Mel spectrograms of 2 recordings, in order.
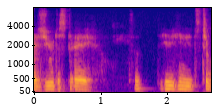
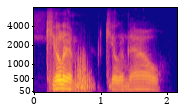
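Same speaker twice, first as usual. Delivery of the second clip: demonic voice. Voicing a demon urging a killing: demonic inner voice. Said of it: "This is the voice from Andrew's demonic self".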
